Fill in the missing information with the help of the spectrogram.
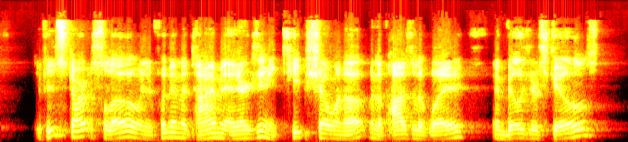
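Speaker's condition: Cleft palate; speech therapy after moving south

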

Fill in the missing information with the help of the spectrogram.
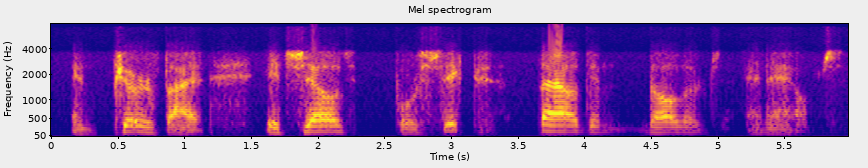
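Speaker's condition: Cerebral palsy; can't talk plain when nervous, cerebral palsy voice

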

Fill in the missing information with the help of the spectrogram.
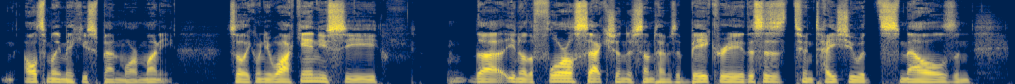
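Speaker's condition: No condition

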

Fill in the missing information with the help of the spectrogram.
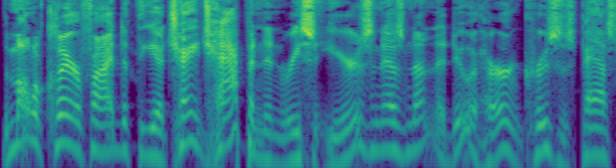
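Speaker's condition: No condition

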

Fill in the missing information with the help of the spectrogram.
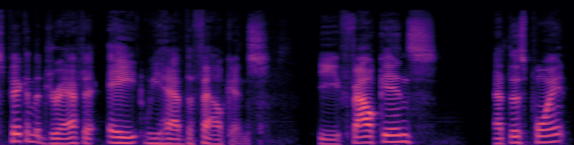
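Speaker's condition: No condition

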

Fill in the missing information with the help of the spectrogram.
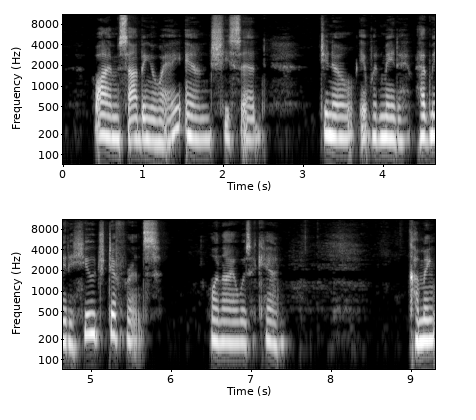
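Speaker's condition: No condition

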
